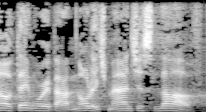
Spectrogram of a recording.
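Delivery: clumsy, half-hearted, laid-back put-on hippie voice. Giving a talk, mimicking a view he rejects, bad hippie impression. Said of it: "I don't do a very good hippie impression".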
